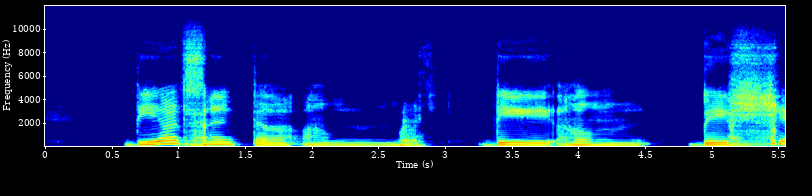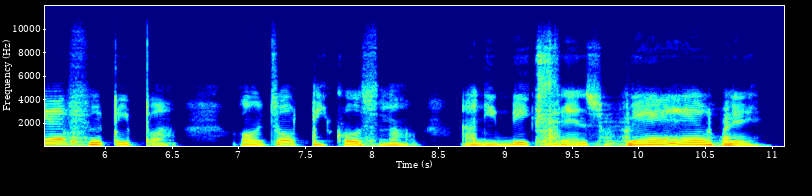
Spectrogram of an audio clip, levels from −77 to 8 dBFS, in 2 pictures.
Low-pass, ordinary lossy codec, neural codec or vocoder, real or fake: 10.8 kHz; none; codec, 24 kHz, 1 kbps, SNAC; fake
